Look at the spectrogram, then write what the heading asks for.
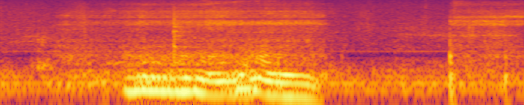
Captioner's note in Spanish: Ronquidos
